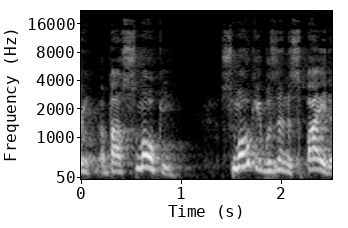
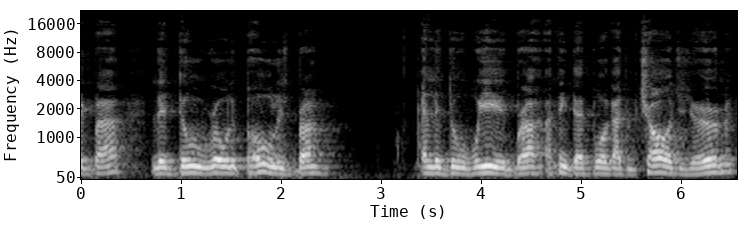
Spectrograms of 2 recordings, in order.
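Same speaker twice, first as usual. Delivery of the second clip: lower, tough inmate drawl; Slim Monies; 5 semitones lower than usual. Retold or imitated. Slim Monies tells the yard the dude is weird, low and sneering. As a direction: sneer it low like a hard convict. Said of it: "Slim Monies used to be telling".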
